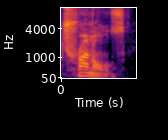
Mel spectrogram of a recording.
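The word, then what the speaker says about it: treenails: We drive these joints home using oak pegs called tree nails, pronounced trunnels, that expand slightly when they absorb moisture and contract when they dry out.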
